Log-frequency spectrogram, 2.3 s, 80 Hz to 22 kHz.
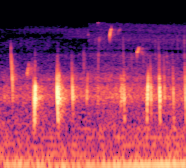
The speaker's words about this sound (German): Und da steht 21 Kilohertz angezeigt. Warum bis 21 Kilohertz? Weil der hat jetzt einen Ruf aufgenommen bei 21 Kilohertz. Und das ist so die klassische Frequenz vom großen Abendsegler. Und die kommt jetzt näher?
